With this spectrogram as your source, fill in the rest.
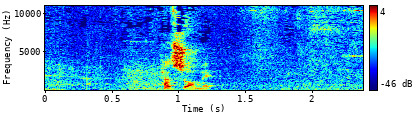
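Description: A young man speaks close by, briefly and calmly.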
